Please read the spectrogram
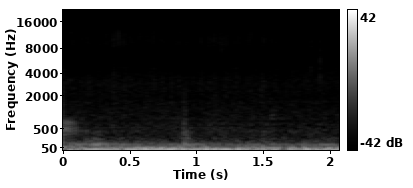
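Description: Steady low rumble of a moving car heard inside its cabin: road and engine noise, with a faint hiss of tyres on a wet road.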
